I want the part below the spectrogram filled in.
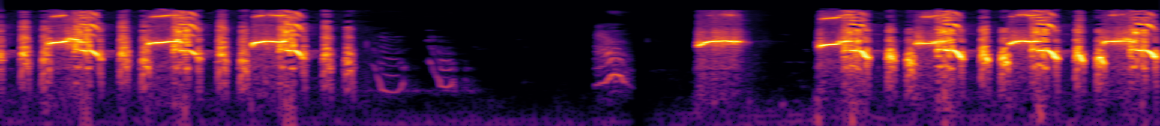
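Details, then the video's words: Teetar, the grey francolin, repeating loud high whistles joined to harsh chattering notes in rhythmic bursts, pausing around the middle with faint soft calls, then resuming the fast ringing series. "Teetar awaz | teetar sound | gray francolin tetar sound | titar voice"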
